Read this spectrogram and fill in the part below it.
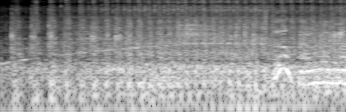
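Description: A machine embroidery unit stitches an in-the-hoop monkey bib with a steady, busy mechanical chatter that runs throughout, while a person talks over it.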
